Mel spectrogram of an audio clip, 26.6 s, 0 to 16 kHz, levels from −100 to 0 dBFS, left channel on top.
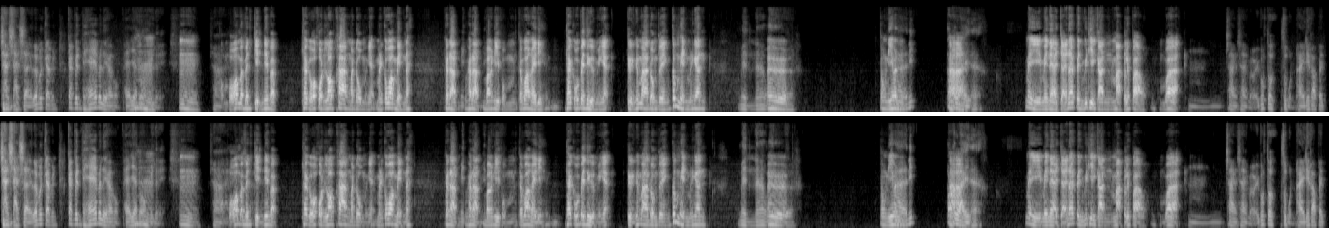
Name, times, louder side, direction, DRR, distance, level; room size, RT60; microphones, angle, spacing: voice 1, 0.0-3.6 4.2-4.7 14.8-15.6 17.9-18.3 18.9-19.6 23.8-26.5, right 5 dB, 35° right, 0.4 m, -34 dB
voice 2, 2.7-3.1 3.6-4.0 4.6-5.5 6.0-8.2 8.9-12.2 12.6-14.1 15.3-15.9 17.6-18.1 18.9-19.3 20.5-22.9 23.2-23.6, left 3 dB, 85° left, 0.9 m, -24 dB
3.2 x 2.1 x 2.5 m
head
